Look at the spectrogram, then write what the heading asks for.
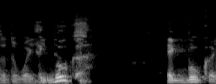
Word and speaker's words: Egbuka: Egbuka, yes. You have to enunciate the vowels.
